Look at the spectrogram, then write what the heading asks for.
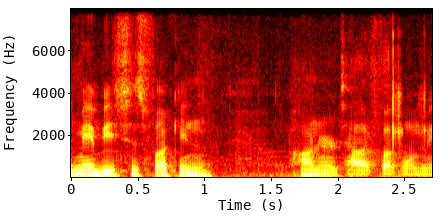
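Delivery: ordinary talk, nothing marked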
